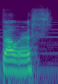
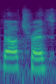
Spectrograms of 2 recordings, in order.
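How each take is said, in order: First: No T sound is heard after the L. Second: A T sound is heard after the L. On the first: This is how the name's owner says it. "I pronounce it as like it's like Belrith" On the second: This is how the name is written. "it does say Beltreth"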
